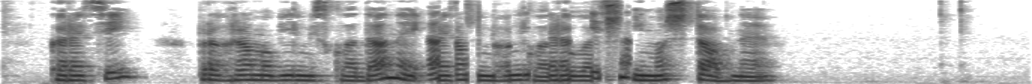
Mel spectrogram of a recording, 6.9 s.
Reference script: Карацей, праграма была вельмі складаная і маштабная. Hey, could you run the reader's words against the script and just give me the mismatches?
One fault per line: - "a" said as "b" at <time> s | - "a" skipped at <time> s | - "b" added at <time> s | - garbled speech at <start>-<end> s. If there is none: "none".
- "была" skipped at 1.8 s
- garbled speech at 2.9-4.2 s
